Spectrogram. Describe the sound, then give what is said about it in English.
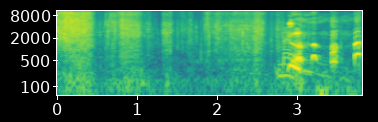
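Gift wrapping paper on the big present rips and crinkles in several loud, ragged bursts as it is torn open to reveal a Spider-Man PlayStation. An excited voice exclaims with high, rising tones near the end. “We're not saving the paper.”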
